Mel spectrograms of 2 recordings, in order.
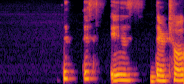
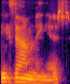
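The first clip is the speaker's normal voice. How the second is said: measured read of stage directions; calm stage-direction read; script stage directions; 3 semitones lower than usual. Acted. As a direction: set the scene like a script reader.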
